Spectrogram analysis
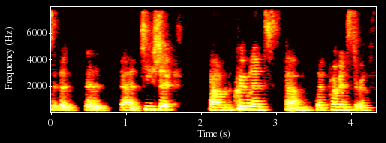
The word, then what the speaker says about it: Taoiseach: Roll on 15 years, last October, I just asked Joe how to pronounce it, the Taoiseach equivalent, the Prime Minister of Sarawak, launched their net zero policy, big fanfare.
